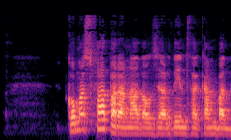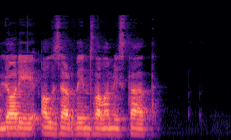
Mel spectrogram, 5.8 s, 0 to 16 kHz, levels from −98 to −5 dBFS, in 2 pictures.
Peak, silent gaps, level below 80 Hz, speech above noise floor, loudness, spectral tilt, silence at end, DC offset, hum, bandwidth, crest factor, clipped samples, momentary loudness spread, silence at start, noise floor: -4 dBFS; none; -72 dBFS; 56 dB; -23 LUFS; -5.5 dB/octave; 0.95 s; under 0.1%; none; 11.5 kHz; 20 dB; under 0.1%; 9 LU; 0.85 s; -79 dBFS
